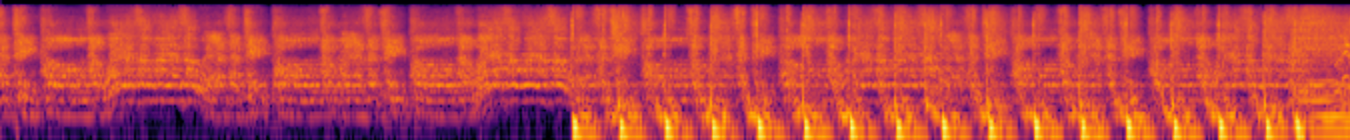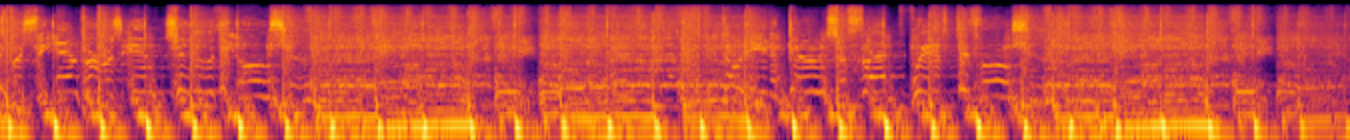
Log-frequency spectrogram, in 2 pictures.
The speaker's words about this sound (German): dann hören wir uns jetzt an uh, … von …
